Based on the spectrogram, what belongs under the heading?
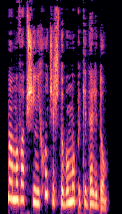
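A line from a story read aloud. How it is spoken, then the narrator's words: Snorting. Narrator (Russian): фыркнула Рэйчел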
